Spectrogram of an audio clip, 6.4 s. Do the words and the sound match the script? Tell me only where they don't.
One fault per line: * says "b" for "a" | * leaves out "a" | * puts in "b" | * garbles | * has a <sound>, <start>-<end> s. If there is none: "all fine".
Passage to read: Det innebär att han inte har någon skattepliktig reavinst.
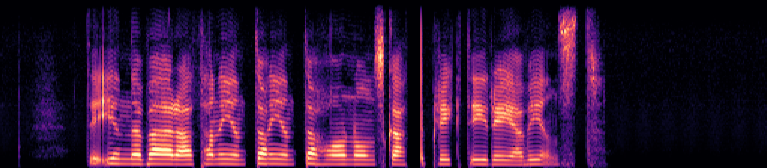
* puts in "inte"
* has a dropout, 3.4-3.5 s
